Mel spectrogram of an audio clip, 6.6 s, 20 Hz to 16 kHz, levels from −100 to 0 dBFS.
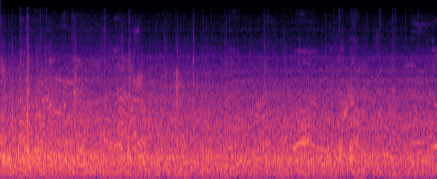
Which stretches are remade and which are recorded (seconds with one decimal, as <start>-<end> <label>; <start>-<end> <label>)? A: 0.0-1.2 recorded; 1.2-1.7 remade; 1.7-6.6 recorded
